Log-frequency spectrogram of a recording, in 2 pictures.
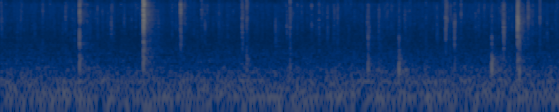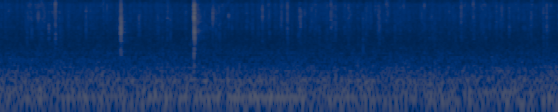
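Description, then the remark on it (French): A fire crackles steadily in a fireplace, with sharp irregular pops and snaps over a soft low rumble. Moderately quiet, with no voices. “Prenez quelques minutes pour vous concentrer exclusivement sur le son apaisant des flammes dans le foyer.”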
